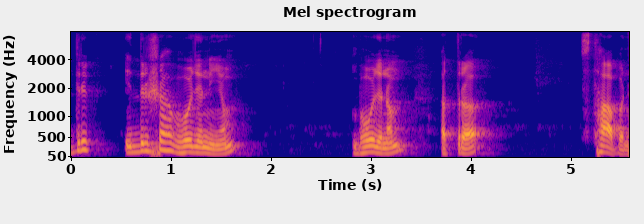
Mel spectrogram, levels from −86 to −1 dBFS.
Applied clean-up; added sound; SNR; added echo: none; none; none; none.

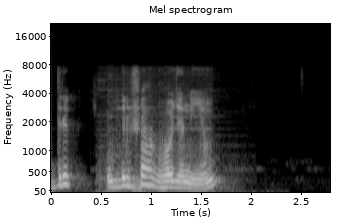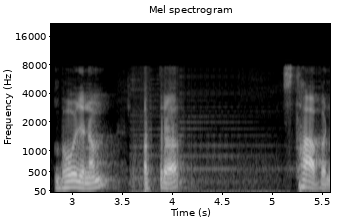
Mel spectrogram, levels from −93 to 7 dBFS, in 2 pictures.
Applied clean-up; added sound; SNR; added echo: neural separator model SepFormer DNS4.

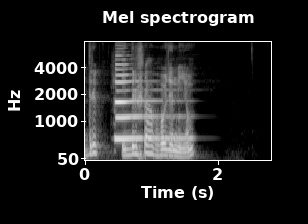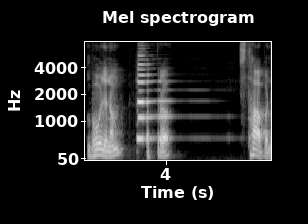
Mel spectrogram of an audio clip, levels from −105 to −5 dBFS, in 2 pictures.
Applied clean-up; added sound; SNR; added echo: neural mask model RNNoise.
